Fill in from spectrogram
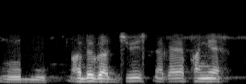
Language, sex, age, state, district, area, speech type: Manipuri, male, 60+, Manipur, Senapati, urban, conversation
